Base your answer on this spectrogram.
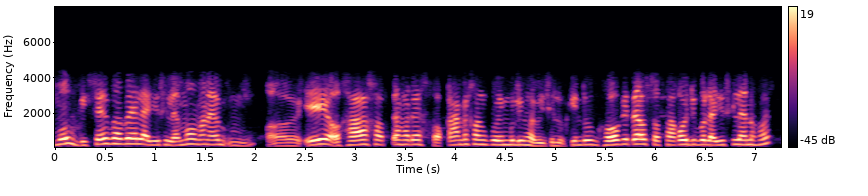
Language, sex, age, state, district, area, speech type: Assamese, female, 60+, Assam, Dibrugarh, rural, conversation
